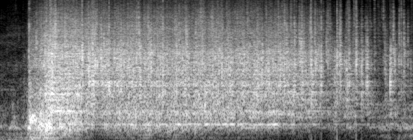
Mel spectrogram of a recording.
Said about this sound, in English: Bentonite is a kind of super absorbent clay that gets poured down the well to seal off the gas producing formations. Listen for the bentonite to hit the water at the bottom and we'll dump more.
